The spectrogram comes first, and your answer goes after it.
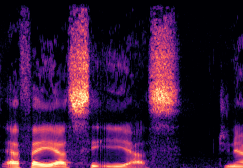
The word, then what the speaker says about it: fasces: It's F-A-S-C-E-S. Do you know how to pronounce that? Not feces, fasces.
